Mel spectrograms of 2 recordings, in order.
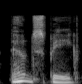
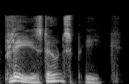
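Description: First: Said in the usual way. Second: Slow, drawn-out plea; a mild hurt plea, stretched out; slow pleading. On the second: Acted. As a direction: beg her to stop, slowly. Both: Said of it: "with a shaking voice".

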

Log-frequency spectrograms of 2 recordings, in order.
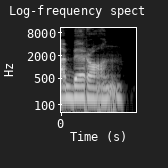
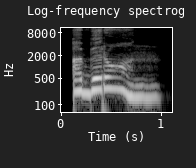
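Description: First: Father's address. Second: Higher, gentle female voice; soft, kind woman. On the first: Father warning his son Аберон, understated gravity. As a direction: say the name as a grave father would, understated. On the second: Goddess greeting the man at the vault, soft and kind. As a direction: say the name softly and kindly, pitched up. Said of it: "мягкий, добрый голос". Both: A narrator's reading.

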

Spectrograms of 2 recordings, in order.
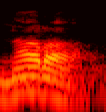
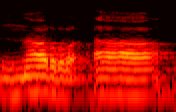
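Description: First: "نرى" with no glottal stop, long final aa; hamza dropped. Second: "نرأى" with a glottal stop after the r; original form with hamza. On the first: Teacher giving the spoken form, "نرى" without hamza. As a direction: run r straight into the vowel in "نرى". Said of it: "قلت نرى". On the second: Teacher showing what is not said, hamza kept in "نرأى". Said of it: "ما قلت نرأى". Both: Shown as a demonstration.

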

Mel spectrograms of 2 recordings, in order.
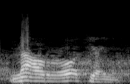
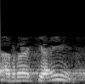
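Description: First: "الراكعين" with full, thick "raa"; heavy ra. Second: "الراكعين" with a light, thinned ra; wrong thin ra. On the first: Teacher recites verse for pupil, heavy ra. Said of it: "الراء اذا جات لك في القرآن". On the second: Teacher warns pupil against this reading, thin ra. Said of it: "اوعى تقول". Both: Shown as a demonstration.

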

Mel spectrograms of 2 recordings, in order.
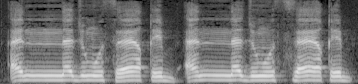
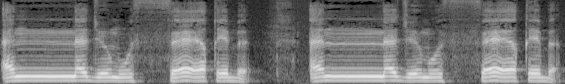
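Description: First: "الثاقب" said with س, like ساقب; wrong ث as س. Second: "الثاقب" recited slowly with a soft breathy ث; slow recitation, let the ث of "الثاقب" hiss softly between the teeth; correct soft ث. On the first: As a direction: swap the ث in "الثاقب" for a plain س, the common error. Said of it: "كتير من الناس بيقول النجم الثاقب". (نطق خاطئ: "الثاقب" بالسين) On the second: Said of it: "رخاوة في الثاء الأولى". (نطق صحيح بثاء رخوة في "الثاقب") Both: Shown as a demonstration.

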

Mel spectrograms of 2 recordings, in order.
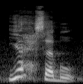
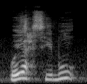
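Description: First: يحسب with a short a on the س, "yahsabu"; with fatha. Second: ويحسب with a short i on the س, "wa-yahsibu"; with kasra. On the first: Teacher showing the regular form, fatha on س. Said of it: "بالفتح المقيس". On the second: Teacher showing the irregular form, kasra on س. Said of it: "بالكسر". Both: Shown as a demonstration.

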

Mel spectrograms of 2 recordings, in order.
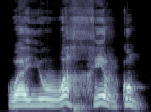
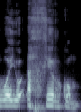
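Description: First: "ويوخركم" with a drawn-out w in place of the hamza; إبدال الهمزة واوا. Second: Said in the usual way. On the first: Shown as a demonstration. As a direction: recite "ويوخركم" slowly, gliding on w without a glottal stop. (نطق "ويوخركم" بواو ممدودة دون همز) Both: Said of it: "ولا نقول ويؤخركم".

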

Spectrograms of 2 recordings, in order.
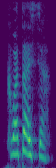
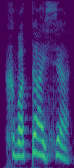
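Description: First: Urgent call down; shouting. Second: Slow, drawn-out shout. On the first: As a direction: call down the pit, grab on. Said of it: "крикнула". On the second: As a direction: drag out the command. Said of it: "закричала она". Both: Acted.

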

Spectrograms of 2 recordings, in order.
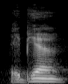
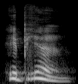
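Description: First: Said in the usual way. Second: High, breathless anxious eh bien; anxious question. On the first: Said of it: "demanda Bertrande". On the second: Acted. Bertrande, anguished, begs Pierre to go on, high and tense. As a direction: pale with dread, push for the answer. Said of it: "pâle et haletante d'angoisse".

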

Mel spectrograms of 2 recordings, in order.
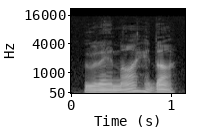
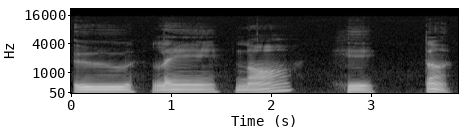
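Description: First: Said in the usual way. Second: "U le na he dun" spoken very slowly, syllable by syllable; "U le na he dun" at a crawl with separated syllables. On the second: Shown as a demonstration. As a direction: drag out "U le na he dun" for learners. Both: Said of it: "It's pronounced like this".

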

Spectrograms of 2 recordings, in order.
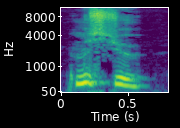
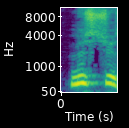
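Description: First: Higher, louder desperate call; anguished cry. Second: Higher and louder, peaking the plea; louder anguished cry. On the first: Franz crying out to Noirtier, anguished and loud. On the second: Franz to Noirtier, repeating his plea louder. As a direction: push the repeated word harder. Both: A narrator's reading. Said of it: "s'écria-t-il".

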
